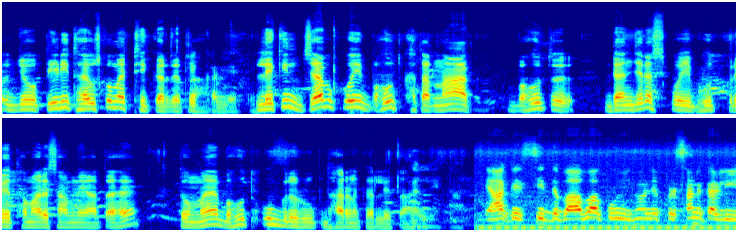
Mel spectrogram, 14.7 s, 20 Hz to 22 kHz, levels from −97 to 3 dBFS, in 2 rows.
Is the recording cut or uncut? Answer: cut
